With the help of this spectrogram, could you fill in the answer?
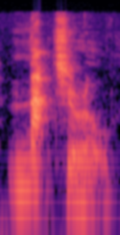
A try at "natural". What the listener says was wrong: natural. Yeah, not al, natural. Often al ending is more of an ul than an al.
